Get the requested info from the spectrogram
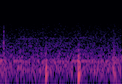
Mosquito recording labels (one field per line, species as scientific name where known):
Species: Anopheles gambiae s.s.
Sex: female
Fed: unfed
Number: one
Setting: insect culture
